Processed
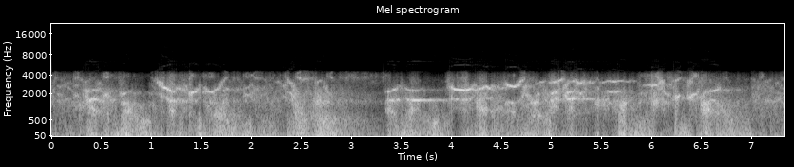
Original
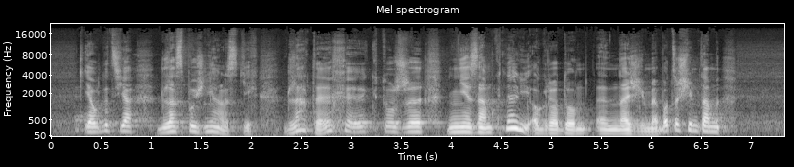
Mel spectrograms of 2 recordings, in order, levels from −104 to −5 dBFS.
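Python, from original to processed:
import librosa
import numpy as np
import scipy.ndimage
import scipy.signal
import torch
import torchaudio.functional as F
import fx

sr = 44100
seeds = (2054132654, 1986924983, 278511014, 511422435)

y = fx.octave_mirror(x, sr, pivot_hz=770.0)
y = fx.low_shelf(y, sr, hz=120.0, db=-9.0)
y = fx.transient(y, sr, attack_db=11, sustain_db=-9, at=(1.07, 1.52), fade=0.02)
y = fx.cheby2_bandstop(y, sr, low_hz=130.0, high_hz=2500.0, order=4, stop_db=40, at=(2.85, 3.36))
y = fx.auto_swell(y, sr, attack_ms=277.0, at=(5.3, 6.25))
y = 10.0 ** (-14.0 / 20.0) * np.tanh(y / 10.0 ** (-14.0 / 20.0))
y = fx.filter_lfo_bandpass(y, sr, shape='saw_down', hz=1.0, low_hz=480.0, high_hz=2700.0, q=0.91)
y = fx.rev_plate(y, sr, seeds[0], rt60_s=0.89, hf_ratio=0.95, predelay_ms=85, drr_db=19.0)
y = fx.lpc_vocoder(y, sr, seeds[1], excitation='whisper', order=10)
y = fx.env_flatten(y, sr, amount_pct=50)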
